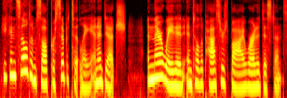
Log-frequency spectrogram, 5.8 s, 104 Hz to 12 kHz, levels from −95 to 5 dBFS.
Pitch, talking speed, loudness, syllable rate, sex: 225 Hz, 190 wpm, -17 LUFS, 6.3 syllables/s, female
